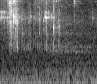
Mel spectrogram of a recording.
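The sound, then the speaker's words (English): Keys jingle and clink in a light, scattered rattle over a low background hum, ending with a sudden loud thump or clunk at the very end. “My handbag, breath mints, and a phone. Wallet. Keys.”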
